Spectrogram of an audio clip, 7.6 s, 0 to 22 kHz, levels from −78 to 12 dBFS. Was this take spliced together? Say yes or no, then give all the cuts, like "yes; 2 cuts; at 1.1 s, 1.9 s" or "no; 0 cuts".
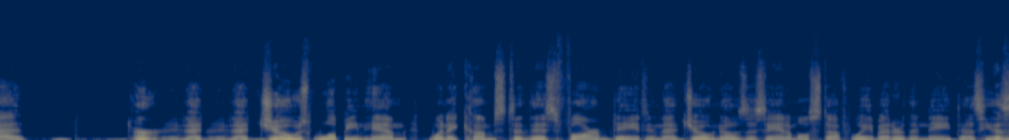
yes; 2 cuts; at 1.5 s, 3.1 s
